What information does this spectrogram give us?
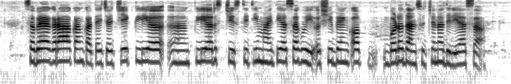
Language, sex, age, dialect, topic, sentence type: Marathi, female, 25-30, Southern Konkan, banking, statement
